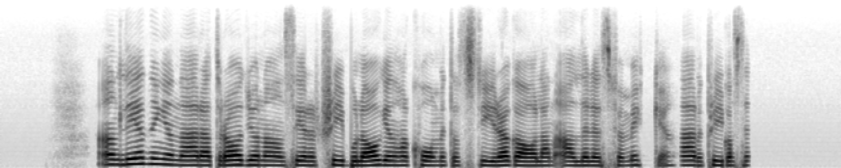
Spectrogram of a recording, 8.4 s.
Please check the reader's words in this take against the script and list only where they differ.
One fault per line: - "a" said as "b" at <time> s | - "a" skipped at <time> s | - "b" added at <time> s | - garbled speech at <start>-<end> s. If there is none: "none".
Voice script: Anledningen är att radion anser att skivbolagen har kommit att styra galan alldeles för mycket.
- garbled speech at 6.8-7.5 s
